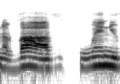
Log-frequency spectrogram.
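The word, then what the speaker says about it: וָו: violin or very so in ancient times they pronounce it like the w like the word with or will for most people listening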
